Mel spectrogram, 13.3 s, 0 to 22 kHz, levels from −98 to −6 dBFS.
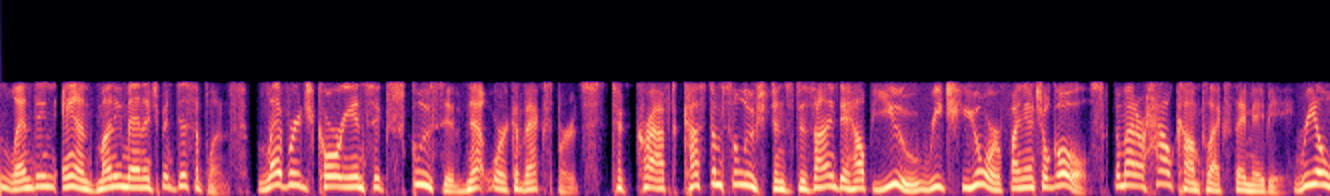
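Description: Speech over a WebRTC call path, band-limited to nothing above 4 kHz, consistent with G.711 A-law at 64 kbps, with three kinds of jitter-buffer faults. From 4.14 to 6.38 s there are repeated stalls (stutter): sixteen separate gaps where packets arrived late or too slowly and the buffer kept running dry. The receiver held the last sound through each gap, filling about 224 ms in total, roughly a tenth of that span, with the longest hold at 82 ms. Nothing is lost, but the delivery drags and judders across those two seconds. At 7.62 to 7.72 s, just before "designed to help you", a short stall from a late packet occurs. The packet was not there when due, so the receiver stretched the preceding sound for 84 ms and resumed from the same point. The result is a single held sound with a slight buzz or dip and no missing content, leaving the playout 84 ms further behind. Two jitter buffer speed-ups follow as the receiver works off excess buffered audio by cutting out short pitch-period-length pieces. 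From 10.16 to 10.66 s, right after "help you reach your", playback runs at 110% speed, dropping about 50 ms. From 11.08 to 13.02 s it runs at 106%, dropping about 100 ms. Pitch stays unchanged in both, but the speech sounds noticeably hurried.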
